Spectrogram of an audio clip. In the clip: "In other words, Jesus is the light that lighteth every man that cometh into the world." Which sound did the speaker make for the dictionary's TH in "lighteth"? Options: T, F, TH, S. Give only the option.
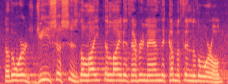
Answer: TH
